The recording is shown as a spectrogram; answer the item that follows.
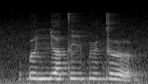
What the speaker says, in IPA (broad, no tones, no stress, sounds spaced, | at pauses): ɓ ɵ ɲ ɐ t i ɓ ʉ d ɵ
